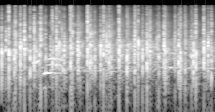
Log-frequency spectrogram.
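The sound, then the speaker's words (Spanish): Applause on a radio show celebrating Cuarteto Day: dense, steady clapping from a group with sharp overlapping hand claps throughout, while a voice speaks over it. “en el Día del Cuarteto te brindamos entre todos nosotros, para vos y para tus compañeros, el gran aplauso.”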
